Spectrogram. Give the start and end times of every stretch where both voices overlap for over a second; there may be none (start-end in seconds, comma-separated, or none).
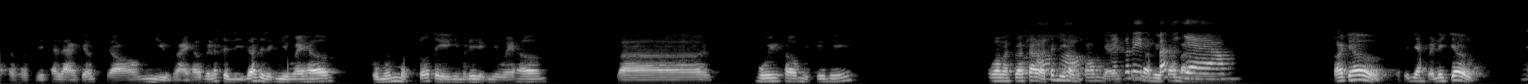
10.2-12.0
